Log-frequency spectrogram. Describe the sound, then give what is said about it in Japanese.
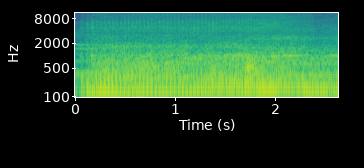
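A small postal delivery motorbike engine putters steadily at idle on the morning of January 1, delivering New Year's cards house to house; a low, pulsing mechanical drone with a slight rise in revs partway through, running alone without any talking. “一軒一軒のお家に、年賀状とかに1月1日配るものをこう、ーでまとまってるものをこう渡されていく。”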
